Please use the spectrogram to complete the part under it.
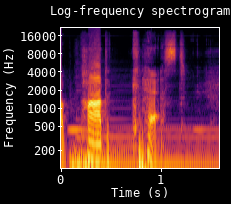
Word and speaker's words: podcast: 好，我就觉得说你是英国人，那我学的是美式英文，那我就要硬要讲 podcast，怎么样？然后他就说：“ 好，你要讲这样也可以，但是请你发音发完整，你要发 podcast。” 它的那个低的音要发出来，你不能没有发，你不能把低的音吃掉。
